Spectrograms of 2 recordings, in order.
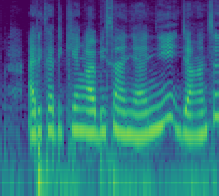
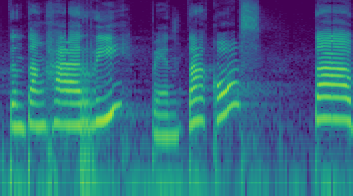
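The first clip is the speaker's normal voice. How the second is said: slow, louder prompting answer; drawn-out answer; 3 semitones higher, 6 dB louder, much slower than usual. Shown as a demonstration. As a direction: stretch it out for kids to follow. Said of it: "Ceritanya tentang apa?".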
